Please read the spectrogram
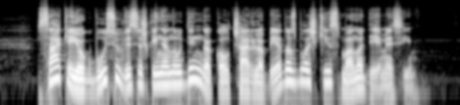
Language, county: Lithuanian, Panevėžys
